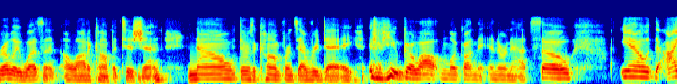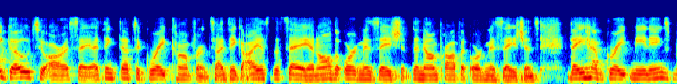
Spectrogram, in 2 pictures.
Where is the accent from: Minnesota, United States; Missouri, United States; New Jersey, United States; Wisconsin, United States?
Missouri, United States; St. Louis; I'm from St. Louis. I'm not from a big city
